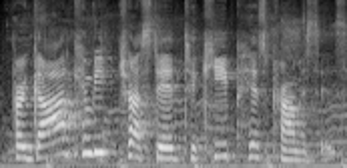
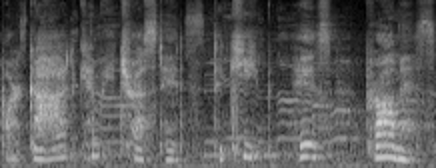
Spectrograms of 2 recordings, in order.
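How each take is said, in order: First: It is said at a normal speaking volume. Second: It is whispered very quietly. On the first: "normally, nicely" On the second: "super quietly and we're gonna whisper it"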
